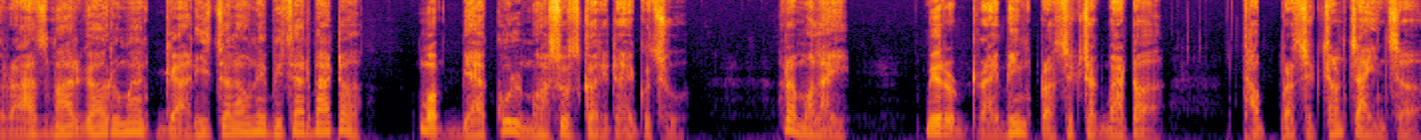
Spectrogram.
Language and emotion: Nepali, fearful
